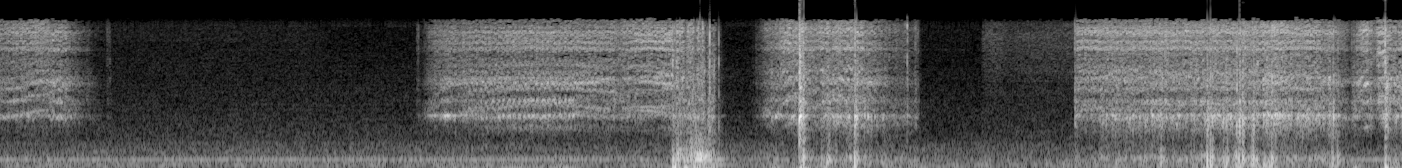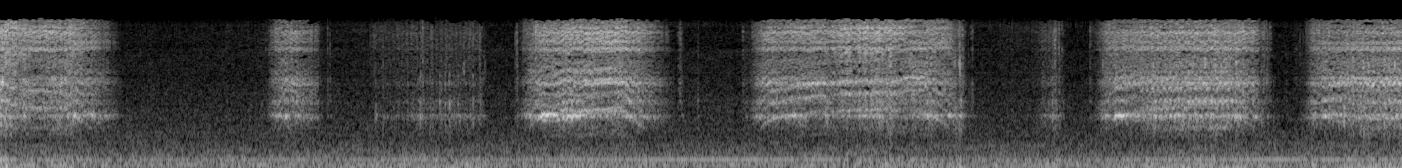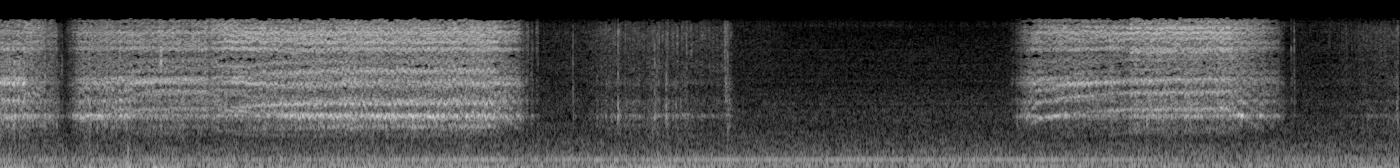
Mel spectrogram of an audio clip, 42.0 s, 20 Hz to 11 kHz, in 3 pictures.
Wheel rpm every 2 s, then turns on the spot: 40, 0, 130, 100, 60, 100, 150, 70, 10, 50, 50, 100, 70, 90, 120, 160, 80, 10, 0, 130, 40.
8-10 16-18 34-36 40-42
